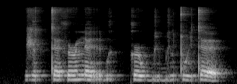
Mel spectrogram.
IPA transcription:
ʒ ə tː ɛ θ ə˞ n ɛ r b ɘ kː ə˞ w b i b i tʷ i t ɛ

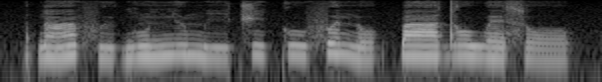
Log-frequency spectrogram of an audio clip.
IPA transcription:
ɗ ã˨˦ f ɨ˨ ɡ ũ˧ ɲ ɨ˦ m iː˨ t͡ʃ i˧ k u˧ f ə˦ n o˨ k͡p aː˧ d o˧ w ɛ˨ s oː˨

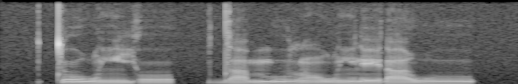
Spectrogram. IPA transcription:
t o˦ w ĩ˧ j o˧ | d a˨ m u˧ l ɔ̃˨ w ĩ˨˦ ɾ e˧ ɾ a˧ w u˦

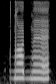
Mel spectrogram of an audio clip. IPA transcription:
dˤ ũ y̯ b ɛ̃

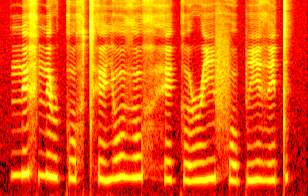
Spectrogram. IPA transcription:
n ɪ x n ɪ ɹ k o x tʰ ɪ j o ð o x h e k ʊ ɹ i f o p i ð i t

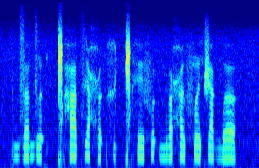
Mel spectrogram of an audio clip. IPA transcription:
d͡z ɐ d͡z ɐ̃ ʔ ǁʰ a t͡s i ħ ʉ ʔ x ɨ ǁʰ e f ɵ ʔ b ɵ ħ ɨ f ɐ̃ t͡ʃ a ɡ͡b ɐ

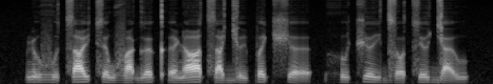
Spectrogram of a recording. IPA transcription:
ɳ u v u t͡s ɑ y̯ t͡s œ w v ɑ ɡ œ kʼ ɜ ɳ ɑ t͡s ɑ ɟ ø y̯ p ɜ t͡ʃ ʃ ɜ | h u t͡ʃ ø i̯ d͡z ɔ t͡s ø ɟ a u̯

